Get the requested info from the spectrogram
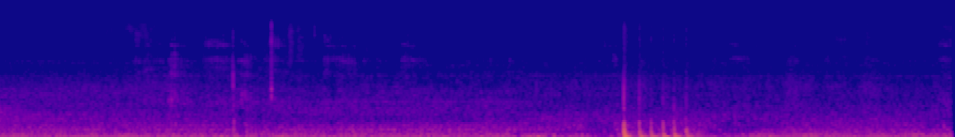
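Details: Ragdoll cat purring while kneading on a person's body as affectionate behaviour. A soft, continuous low rumble runs throughout, with a brief burst of rustling or handling noise near the eighth second.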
